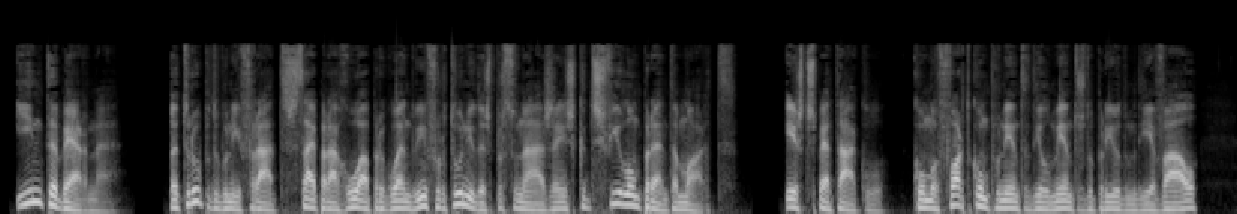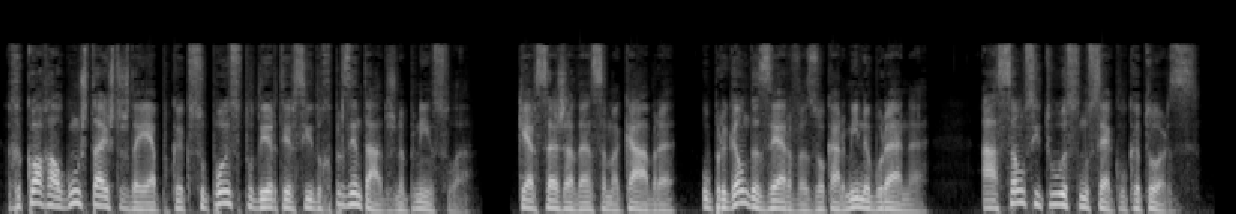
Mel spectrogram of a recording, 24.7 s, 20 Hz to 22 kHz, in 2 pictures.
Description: este áudio guia possui 13 faixas e duração de 00:19:08, num total de 13.6 Mb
